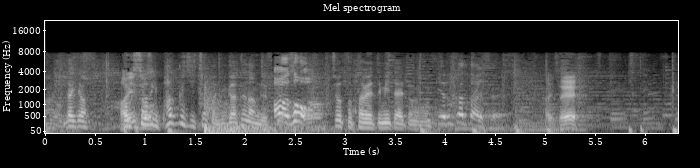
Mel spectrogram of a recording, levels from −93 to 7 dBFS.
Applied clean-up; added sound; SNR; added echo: none; Explosion; 12 dB; none.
